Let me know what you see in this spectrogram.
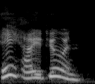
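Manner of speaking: very high-pitched voice. Imitating how a viewer who writes in chat might sound: imagined voice of God Tank. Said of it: "he probably sounds like".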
